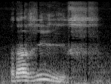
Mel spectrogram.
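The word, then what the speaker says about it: رغيف: And the last word is raghif.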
